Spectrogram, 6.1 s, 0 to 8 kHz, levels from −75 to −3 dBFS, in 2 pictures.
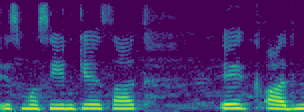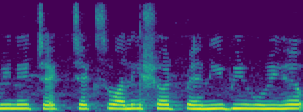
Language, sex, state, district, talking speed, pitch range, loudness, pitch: Hindi, female, Chhattisgarh, Bilaspur, 150 wpm, 270-280 Hz, -12 LUFS, 275 Hz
